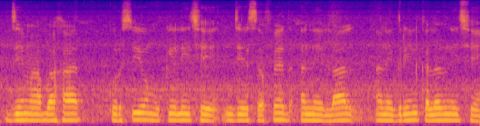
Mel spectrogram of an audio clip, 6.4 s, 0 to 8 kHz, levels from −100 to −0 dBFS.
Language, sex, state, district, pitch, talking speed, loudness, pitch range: Gujarati, male, Gujarat, Valsad, 150 Hz, 130 wpm, -16 LUFS, 145-150 Hz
